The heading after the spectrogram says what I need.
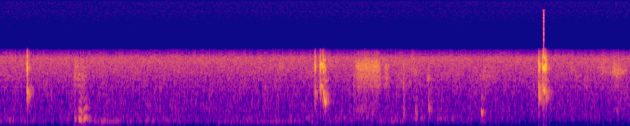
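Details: Infant hiccups, which happen to him every day: several brief, sharp, squeaky catches, some in quick pairs, with short pauses between.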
